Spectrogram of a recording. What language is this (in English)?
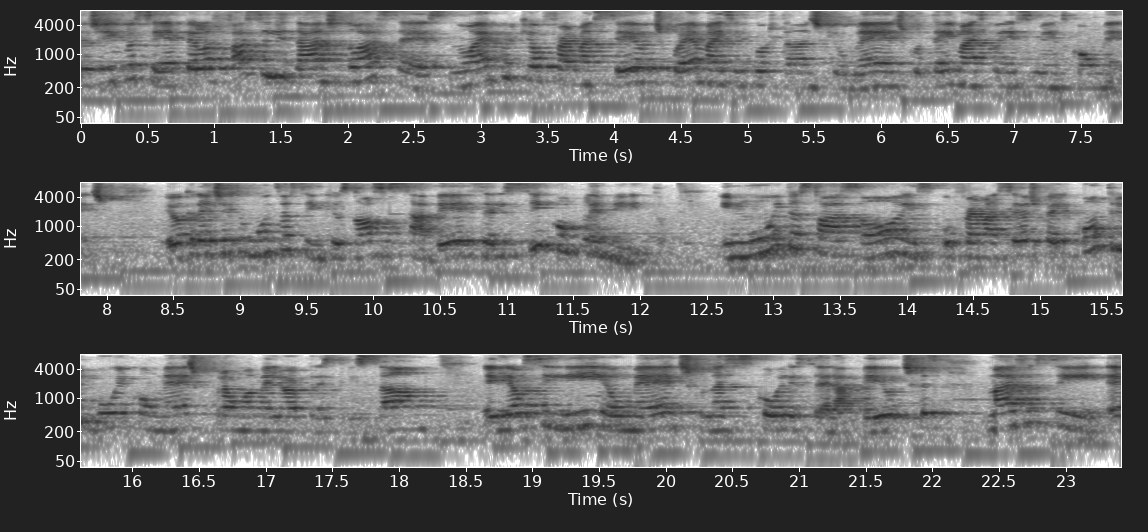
Portuguese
